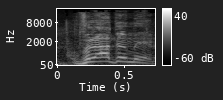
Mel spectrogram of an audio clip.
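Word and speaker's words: Володимир: और उस समय उनका एक राजा था, व्लादिमीर, वोलोदिमीर कहते थे, अलग अलग प्रोनाउंसिएशन है।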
